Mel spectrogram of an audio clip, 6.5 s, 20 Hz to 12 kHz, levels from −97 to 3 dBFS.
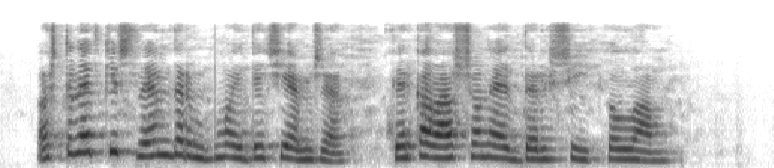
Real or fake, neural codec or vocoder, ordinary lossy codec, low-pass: fake; codec, 16 kHz, 8 kbps, FreqCodec, smaller model; MP3, 96 kbps; 7.2 kHz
